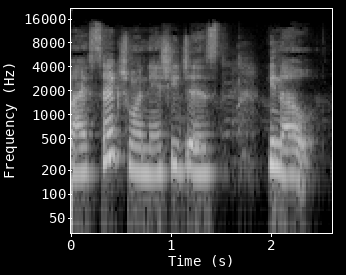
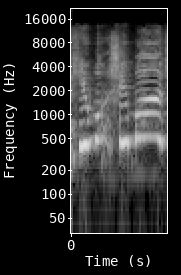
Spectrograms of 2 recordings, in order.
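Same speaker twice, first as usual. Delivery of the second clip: flustered squeak; 5 dB louder than usual. Retold or imitated. Flustered reply, voiced.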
